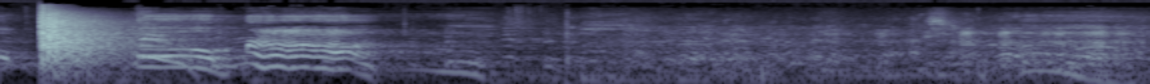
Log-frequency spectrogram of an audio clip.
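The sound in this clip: A gunshot in a radio drama: one sharp, loud crack right at the start, followed by voices exclaiming and talking.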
